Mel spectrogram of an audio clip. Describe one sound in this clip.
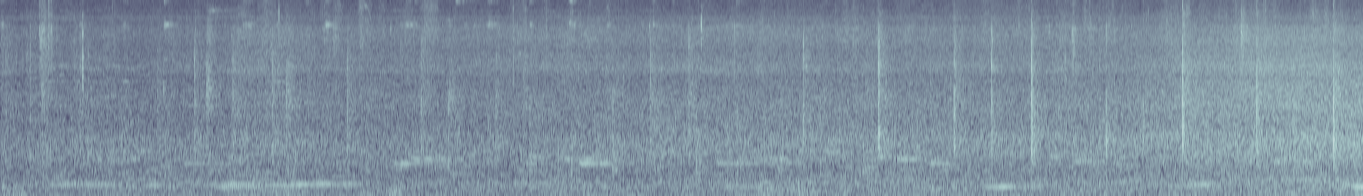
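Pedestrians walk and murmur along an outdoor street.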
